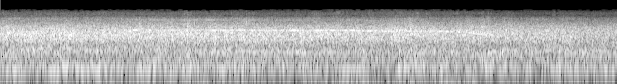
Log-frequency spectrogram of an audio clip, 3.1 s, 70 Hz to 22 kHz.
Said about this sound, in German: Applaus von den Rängen für Kaspar Dzibilko. Ist ja eine Leihgabe des 1. FC.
